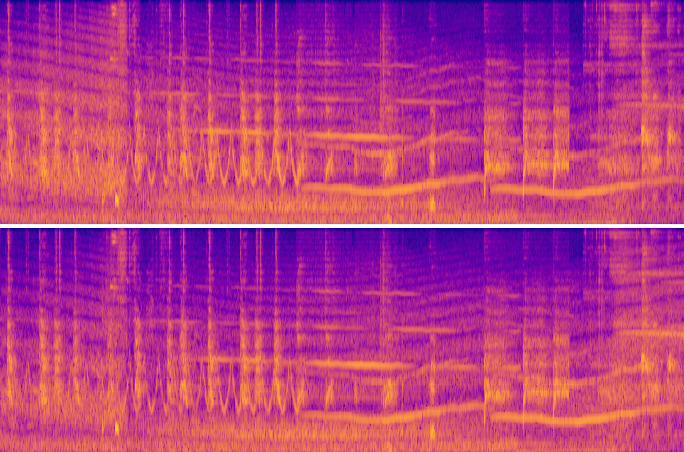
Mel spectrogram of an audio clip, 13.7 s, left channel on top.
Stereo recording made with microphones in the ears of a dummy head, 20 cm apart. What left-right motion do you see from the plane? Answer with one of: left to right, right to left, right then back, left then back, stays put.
left to right.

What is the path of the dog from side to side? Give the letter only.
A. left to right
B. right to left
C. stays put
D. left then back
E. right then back
C.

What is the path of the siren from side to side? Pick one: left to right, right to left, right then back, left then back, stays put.
left to right.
